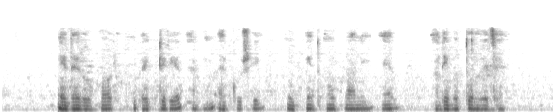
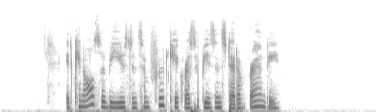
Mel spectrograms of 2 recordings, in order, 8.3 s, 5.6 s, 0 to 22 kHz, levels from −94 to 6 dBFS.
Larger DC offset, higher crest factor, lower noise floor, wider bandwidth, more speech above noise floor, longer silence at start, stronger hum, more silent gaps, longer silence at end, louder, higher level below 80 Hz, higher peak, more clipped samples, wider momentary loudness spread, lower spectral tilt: neither; about the same, 20 dB vs 18 dB; second, -76 dBFS vs -85 dBFS; second, 8 kHz vs 11.5 kHz; second, 37 dB vs 42 dB; first, 0.85 s vs 0.7 s; neither; neither; second, 0.75 s vs 1.45 s; first, -40 LUFS vs -44 LUFS; second, -68 dBFS vs -56 dBFS; first, -20 dBFS vs -26 dBFS; neither; first, 11 LU vs 6 LU; about the same, -7 dB/octave vs -6 dB/octave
